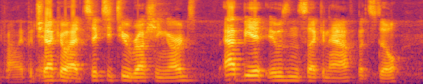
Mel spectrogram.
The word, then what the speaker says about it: Pacheco: So, like, Isaiah Pacheco, I found out how to pronounce his name finally. Pacheco had 62 rushing yards.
